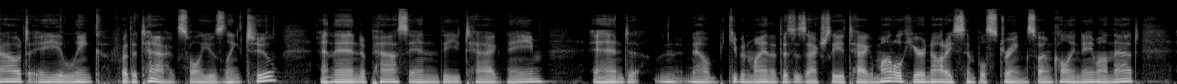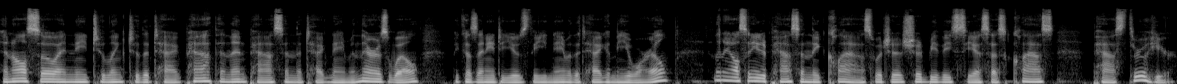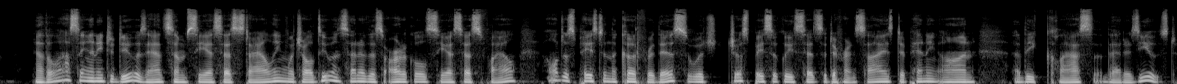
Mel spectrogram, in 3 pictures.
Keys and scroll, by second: 0.4 super+Return, 1.8 ctrl+shift+., 7.1 alt+Left, 7.1 alt+Left, 9.4 alt+Right, 28.7 super+v.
